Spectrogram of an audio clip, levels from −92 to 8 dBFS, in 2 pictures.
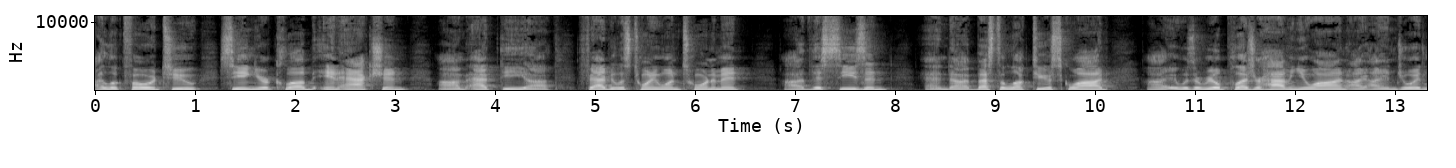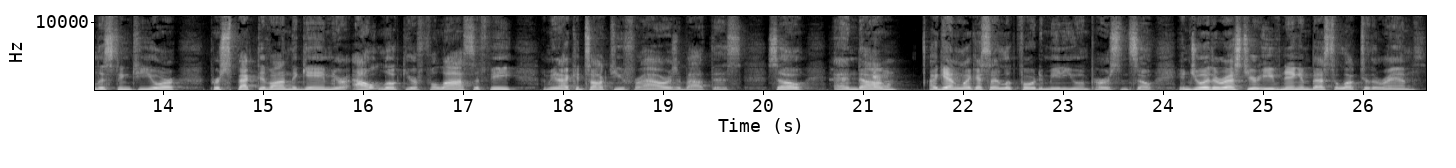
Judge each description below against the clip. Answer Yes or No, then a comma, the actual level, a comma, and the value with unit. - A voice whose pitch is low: No, medium, 145 Hz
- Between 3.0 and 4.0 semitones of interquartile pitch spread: No, narrow, 2.4 semitones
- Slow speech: No, fast, 205 wpm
